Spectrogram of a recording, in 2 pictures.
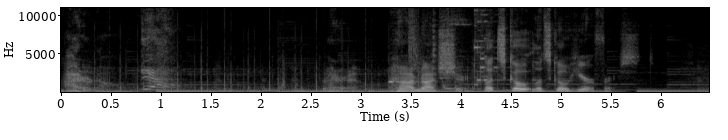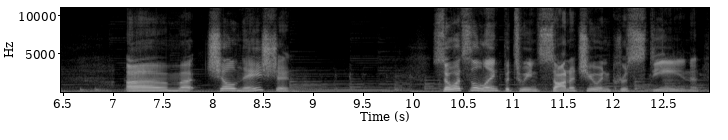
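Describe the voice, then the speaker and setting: Male gaming host, sarcastic let's-play voice with slightly raised pitch and an animated delivery. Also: slow pace, pauses often, over music. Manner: sarcastic, mocking, laughs between lines.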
